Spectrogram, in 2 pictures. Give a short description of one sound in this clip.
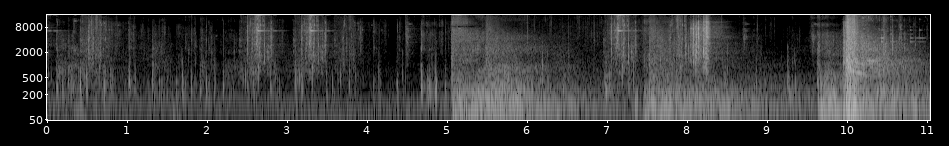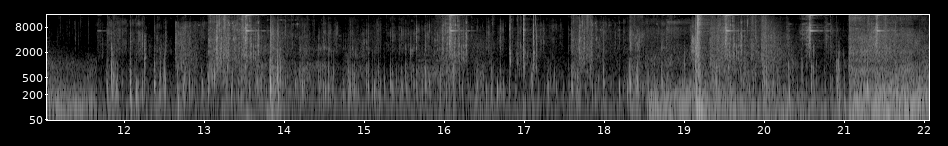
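Footsteps patter quickly on hard stone floors.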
